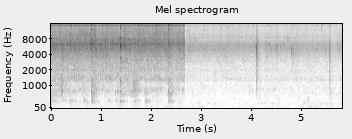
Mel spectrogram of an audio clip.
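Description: Onion pieces frying in oil with curry leaves for an amaranth curry, a bright hissing sizzle with scattered stirring clicks that drops abruptly to a quieter simmer partway through, with occasional sharp taps afterward.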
